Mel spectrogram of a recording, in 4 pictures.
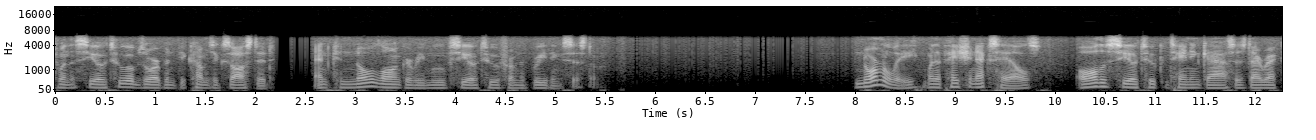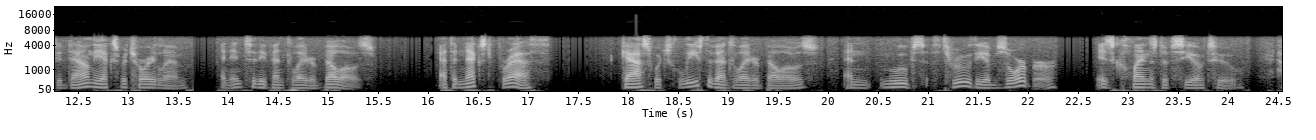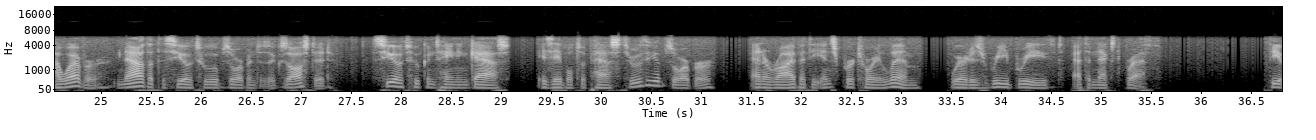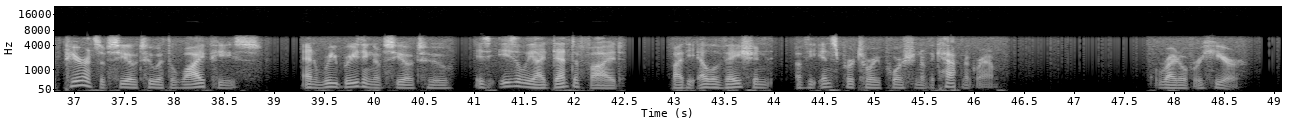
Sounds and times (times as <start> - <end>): Speech: 0.0 - 5.5, 8.0 - 15.5, 16.1 - 17.3, 17.9 - 35.6, 36.7 - 46.3, 47.8 - 48.8.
